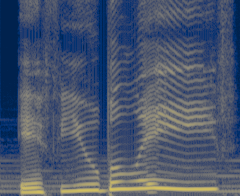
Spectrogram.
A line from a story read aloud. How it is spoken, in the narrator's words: he shouted to them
